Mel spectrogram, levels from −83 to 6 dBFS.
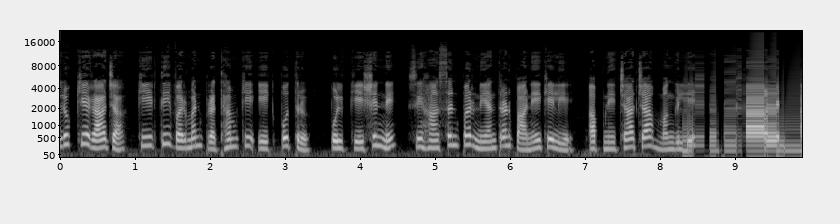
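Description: Throughout, the speech has smeared, swirly MP3 artefacts, likely low-bitrate audio saved at a high bitrate. The spectrogram shows a hard ceiling and patchy high bands that fit a 64 kbit/s source.

From 8.31 s to the end, robotic sound from repeated short buffers sets in, likely from repeating roughly 7.5 ms chunks. This produces a fixed 134 Hz metallic buzz, visible as rigid evenly spaced harmonics and a periodic waveform.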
